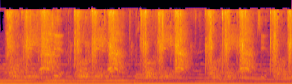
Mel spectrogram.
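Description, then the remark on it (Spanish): A large crowd of PSOE party members at a political rally chants a slogan of unity in unison, loud rhythmic bursts repeating about once a second over a steady low hum, with no single voice standing out. “así que los militantes cambiaban entonces el grito de vote, vote, vote, susanista el que no vote, por un grito de unidad al que respondía el propio Sánchez.”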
